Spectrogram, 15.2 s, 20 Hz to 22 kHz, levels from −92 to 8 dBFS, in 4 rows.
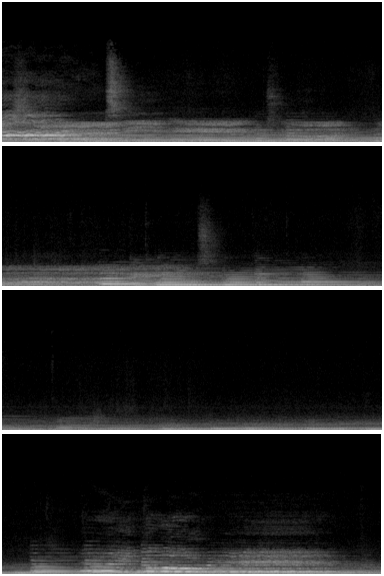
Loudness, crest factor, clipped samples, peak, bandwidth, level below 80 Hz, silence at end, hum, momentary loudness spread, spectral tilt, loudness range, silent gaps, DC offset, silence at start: -33 LUFS; 20 dB; under 0.1%; -14 dBFS; 13 kHz; -50 dBFS; 0 s; none; 17 LU; -7 dB/octave; 13 LU; none; under 0.1%; 0 s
